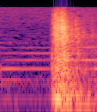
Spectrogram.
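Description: An office door bursts open halfway through with a sudden heavy thud and a rushing, rattling clatter that trails off, following a quiet steady hum.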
